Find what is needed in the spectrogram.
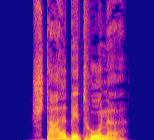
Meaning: nominative/accusative/genitive plural of Stahlbeton
- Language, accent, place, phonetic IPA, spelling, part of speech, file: German, Germany, Berlin, [ˈʃtaːlbeˌtoːnə], Stahlbetone, noun, De-Stahlbetone.ogg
